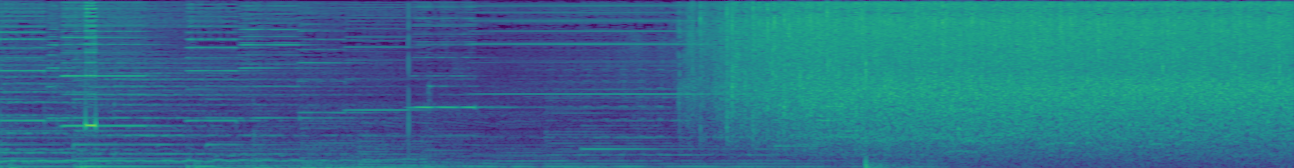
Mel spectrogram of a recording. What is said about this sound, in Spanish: En vivo, claramente, ahí se escuchan todos los aplausos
